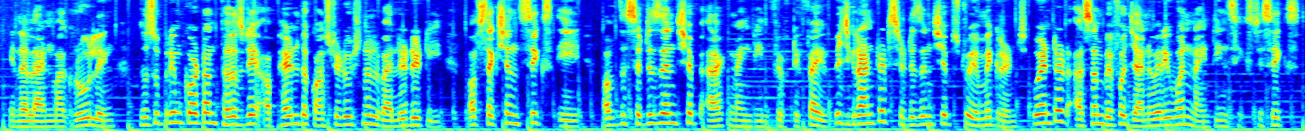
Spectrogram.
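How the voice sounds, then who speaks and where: A male news presenter with an Indian accent reads a scripted radio bulletin. His voice sits slightly high for a man, and faint music plays behind him.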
